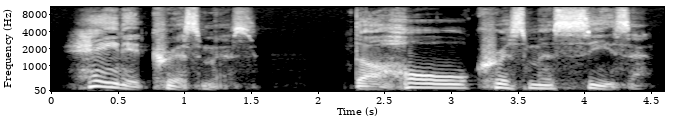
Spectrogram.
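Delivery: plain reading voice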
